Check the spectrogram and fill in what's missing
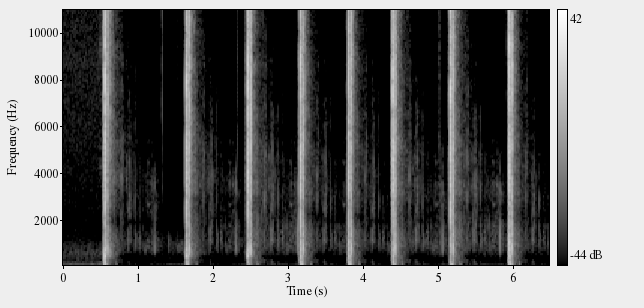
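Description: Eight sharp, loud pistol shots from a new 2024 Walther PPK in .32 ACP, fired outdoors at a steady, unhurried pace with short quiet gaps between them.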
